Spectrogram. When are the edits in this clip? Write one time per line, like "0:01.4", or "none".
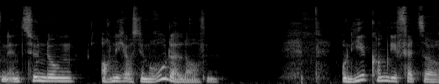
0:03.3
